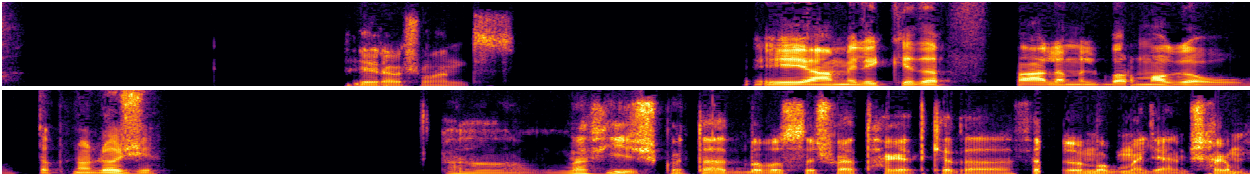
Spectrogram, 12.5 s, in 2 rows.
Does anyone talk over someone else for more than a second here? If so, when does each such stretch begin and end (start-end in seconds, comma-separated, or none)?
none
